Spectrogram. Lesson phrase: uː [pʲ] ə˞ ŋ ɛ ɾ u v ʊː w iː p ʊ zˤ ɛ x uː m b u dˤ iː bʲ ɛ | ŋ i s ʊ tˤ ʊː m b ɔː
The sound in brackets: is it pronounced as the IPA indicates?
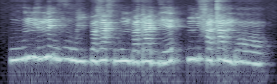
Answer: no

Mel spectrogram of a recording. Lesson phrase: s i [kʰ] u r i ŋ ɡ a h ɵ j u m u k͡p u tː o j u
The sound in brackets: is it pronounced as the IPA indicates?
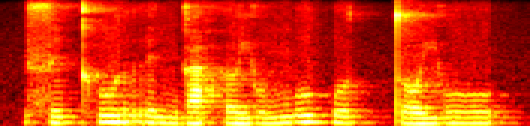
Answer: yes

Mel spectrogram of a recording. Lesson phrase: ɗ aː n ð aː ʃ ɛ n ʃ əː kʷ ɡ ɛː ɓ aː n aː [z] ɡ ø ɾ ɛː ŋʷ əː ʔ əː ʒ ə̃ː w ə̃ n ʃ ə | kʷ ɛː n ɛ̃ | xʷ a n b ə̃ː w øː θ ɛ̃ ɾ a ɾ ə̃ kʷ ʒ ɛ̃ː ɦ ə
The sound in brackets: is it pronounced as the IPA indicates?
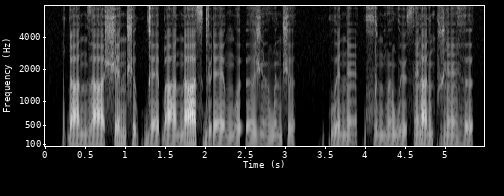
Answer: no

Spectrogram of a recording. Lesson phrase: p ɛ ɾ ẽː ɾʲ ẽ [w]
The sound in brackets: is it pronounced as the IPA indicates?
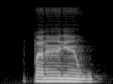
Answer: yes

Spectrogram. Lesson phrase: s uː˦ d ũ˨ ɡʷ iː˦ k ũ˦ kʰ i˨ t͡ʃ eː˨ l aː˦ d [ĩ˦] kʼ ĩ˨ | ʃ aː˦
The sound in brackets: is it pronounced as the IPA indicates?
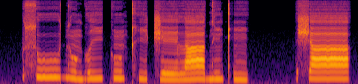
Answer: yes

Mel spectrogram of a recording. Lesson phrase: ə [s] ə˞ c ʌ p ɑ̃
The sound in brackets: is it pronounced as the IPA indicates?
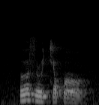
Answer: no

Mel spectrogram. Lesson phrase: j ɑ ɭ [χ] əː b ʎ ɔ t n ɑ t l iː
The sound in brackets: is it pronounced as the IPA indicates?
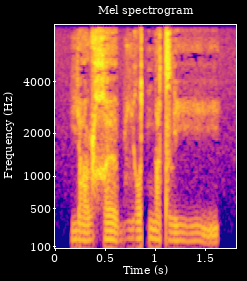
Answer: yes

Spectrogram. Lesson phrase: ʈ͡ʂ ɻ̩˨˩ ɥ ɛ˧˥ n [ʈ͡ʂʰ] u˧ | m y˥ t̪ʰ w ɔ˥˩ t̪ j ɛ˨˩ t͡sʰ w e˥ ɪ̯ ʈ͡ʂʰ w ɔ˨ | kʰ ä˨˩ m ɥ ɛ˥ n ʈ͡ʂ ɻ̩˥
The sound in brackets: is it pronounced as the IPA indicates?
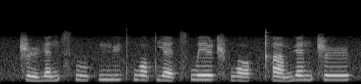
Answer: no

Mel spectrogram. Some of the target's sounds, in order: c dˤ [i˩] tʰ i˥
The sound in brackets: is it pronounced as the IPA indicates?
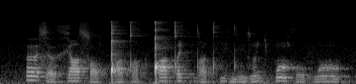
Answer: yes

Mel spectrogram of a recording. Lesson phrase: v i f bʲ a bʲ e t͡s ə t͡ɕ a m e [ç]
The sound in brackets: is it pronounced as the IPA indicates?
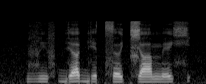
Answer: yes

